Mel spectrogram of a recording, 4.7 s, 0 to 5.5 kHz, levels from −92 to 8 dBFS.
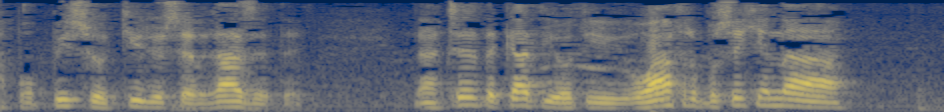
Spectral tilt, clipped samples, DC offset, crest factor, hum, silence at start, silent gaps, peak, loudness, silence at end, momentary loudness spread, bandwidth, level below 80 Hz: -6 dB/octave; under 0.1%; under 0.1%; 18 dB; none; 0 s; none; 0 dBFS; -17 LUFS; 0.1 s; 12 LU; 5.4 kHz; -54 dBFS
